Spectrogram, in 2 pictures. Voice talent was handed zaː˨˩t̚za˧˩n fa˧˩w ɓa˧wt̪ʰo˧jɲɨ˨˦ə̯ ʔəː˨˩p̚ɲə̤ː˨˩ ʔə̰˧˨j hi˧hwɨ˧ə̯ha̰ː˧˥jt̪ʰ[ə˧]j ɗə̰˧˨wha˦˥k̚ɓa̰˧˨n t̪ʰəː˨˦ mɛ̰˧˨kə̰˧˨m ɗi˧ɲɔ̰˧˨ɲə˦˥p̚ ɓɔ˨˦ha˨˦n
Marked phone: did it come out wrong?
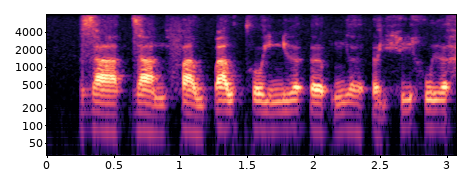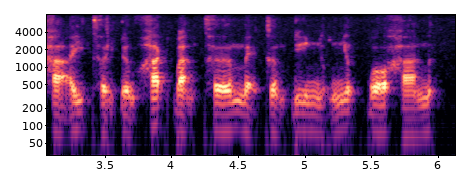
yes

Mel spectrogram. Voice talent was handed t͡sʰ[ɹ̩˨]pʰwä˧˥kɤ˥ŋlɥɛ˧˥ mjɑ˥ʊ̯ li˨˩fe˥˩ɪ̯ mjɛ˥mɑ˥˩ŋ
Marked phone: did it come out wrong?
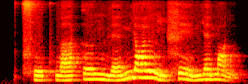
yes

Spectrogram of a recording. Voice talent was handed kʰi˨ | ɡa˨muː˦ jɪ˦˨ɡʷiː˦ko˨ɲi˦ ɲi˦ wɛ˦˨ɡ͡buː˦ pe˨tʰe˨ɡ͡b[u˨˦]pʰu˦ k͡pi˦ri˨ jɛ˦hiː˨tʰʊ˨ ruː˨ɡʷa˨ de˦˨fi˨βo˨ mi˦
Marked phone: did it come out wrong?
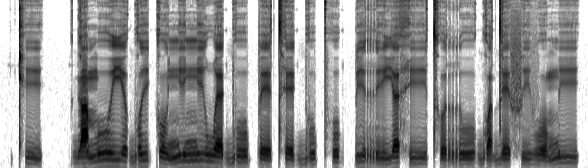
no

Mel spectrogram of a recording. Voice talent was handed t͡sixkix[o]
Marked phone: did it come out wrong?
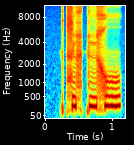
yes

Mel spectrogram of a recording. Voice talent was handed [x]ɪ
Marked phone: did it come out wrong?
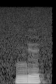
yes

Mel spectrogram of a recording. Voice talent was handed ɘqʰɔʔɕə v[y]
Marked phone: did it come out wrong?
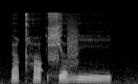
yes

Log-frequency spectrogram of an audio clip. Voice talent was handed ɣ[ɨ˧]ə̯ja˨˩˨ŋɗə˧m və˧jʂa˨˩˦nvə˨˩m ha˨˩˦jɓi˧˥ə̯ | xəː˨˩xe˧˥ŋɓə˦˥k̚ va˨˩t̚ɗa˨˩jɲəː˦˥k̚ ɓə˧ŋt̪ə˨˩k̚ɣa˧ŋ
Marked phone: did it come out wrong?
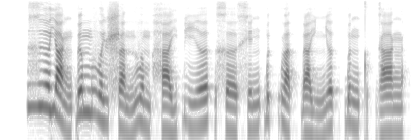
no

